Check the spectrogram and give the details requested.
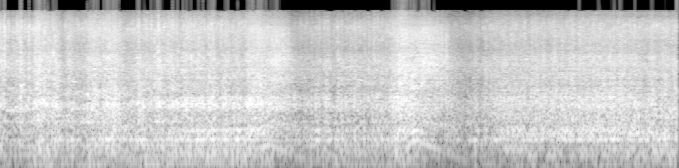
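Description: Race car engines running at idle, with one loud rev about four seconds in that falls away quickly.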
